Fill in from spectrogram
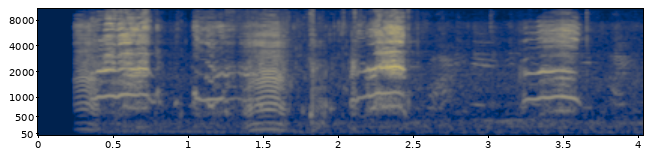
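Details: Angry geese, likely domestic, honking loudly: about four harsh, nasal honks in four seconds, each short and strained with rich overtones, separated by brief gaps, over a low background rumble.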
